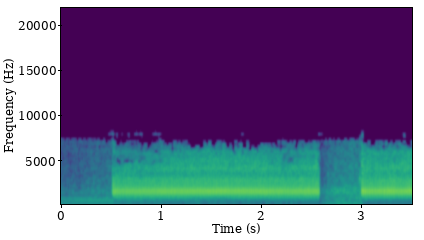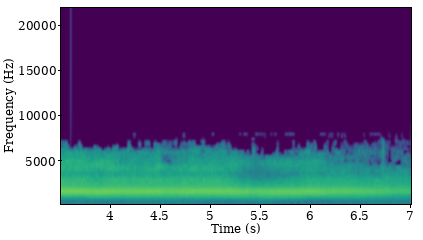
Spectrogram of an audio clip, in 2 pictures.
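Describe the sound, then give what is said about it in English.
A bee buzzes loudly and steadily, its droning hum holding for several seconds with one brief break partway through, and no one speaking. “Bee, why do you sing here so much about the Lord of the Yadus in front of us homeless people?”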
